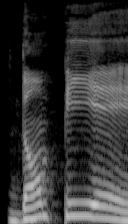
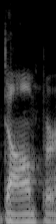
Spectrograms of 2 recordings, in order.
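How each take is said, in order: First: The name is said with French sounds. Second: The name is said with plain English sounds. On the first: The speaker calls it right. "You gotta do the French version" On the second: The speaker calls it wrong. "who pronounced my last name Domper"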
